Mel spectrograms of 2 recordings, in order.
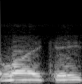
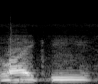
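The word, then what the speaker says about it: Lai Khe: Here we pronounce it Ly-K. Some people pronounce it Ly-Key.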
